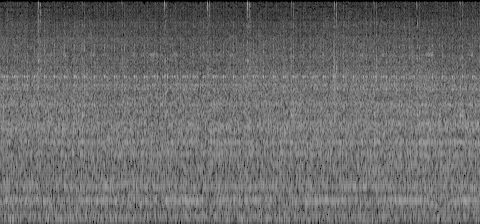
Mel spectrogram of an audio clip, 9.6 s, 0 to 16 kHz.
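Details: 2011 Buick LaCrosse CXL at idle; sharp metallic tick a little over once a second, slower than firing but speeding up on acceleration, checked by stethoscope for location; source unknown.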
